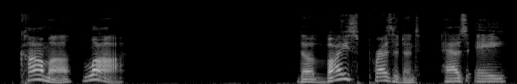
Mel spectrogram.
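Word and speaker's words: Kamala: president is kamla Harris she says her first name is pronounced comma La the vice president has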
